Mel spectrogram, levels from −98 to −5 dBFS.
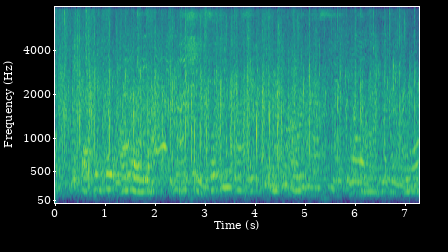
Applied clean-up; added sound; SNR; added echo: none; Applause; -4 dB; reverberation time 0.6 s.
